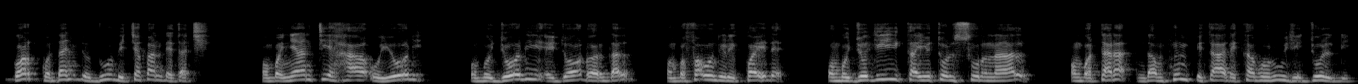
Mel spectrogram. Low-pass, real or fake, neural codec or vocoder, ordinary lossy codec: 7.2 kHz; fake; codec, 16 kHz, 4 kbps, FunCodec, trained on LibriTTS, 50 frames a second; MP3, 64 kbps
